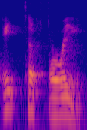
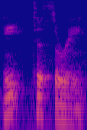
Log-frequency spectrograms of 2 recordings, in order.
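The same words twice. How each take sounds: First: Said in the usual way. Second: Softer, deflated repeat; quiet. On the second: Real, not acted. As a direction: mutter the score to yourself.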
